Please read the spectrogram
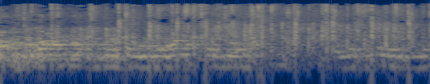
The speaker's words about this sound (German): Ich habe auch jetzt inzwischen auch sehr gute Zusammenarbeit mit dem Bistum, mit Frau Grossmann, die heute nicht leider mit uns dabei ist, aber sie sind, und sie machen das sehr, sehr toll. Ein Applaus.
